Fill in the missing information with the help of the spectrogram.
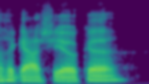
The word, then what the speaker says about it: Higashioka: And if, you know, Kyle Higashioka, which I think I'm pronouncing that correct. – Yeah, you got it.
